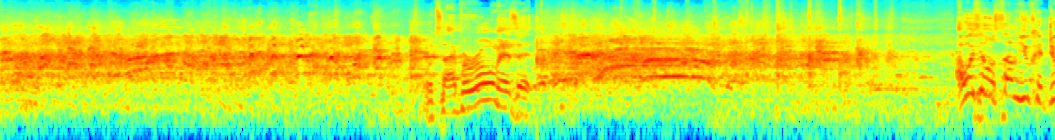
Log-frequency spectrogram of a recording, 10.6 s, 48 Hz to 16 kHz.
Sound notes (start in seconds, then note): 0.0 audience laughing; 5.3 audience cheering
